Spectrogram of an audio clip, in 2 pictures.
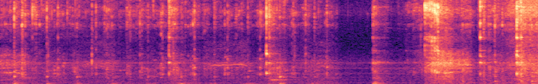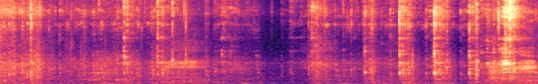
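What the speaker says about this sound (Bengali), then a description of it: "একটা হ্যান্ড উইক্স দিয়ে এটাকে বিট করে নিচ্ছি।" Hand whisk beating sour yogurt with sugar in a bowl, quick irregular metallic clicks and scrapes in short bursts with brief pauses, close and fairly faint.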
